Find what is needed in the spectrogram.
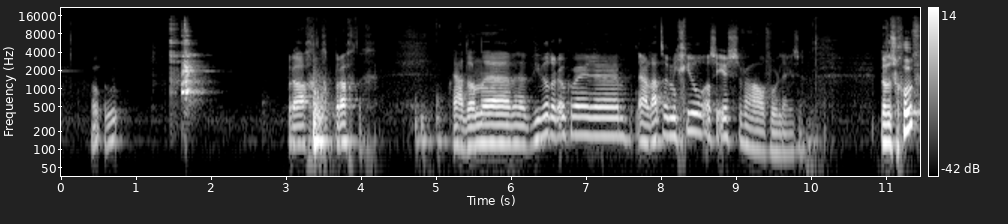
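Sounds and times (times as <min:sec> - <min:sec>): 
speech: 0:00.4 - 0:01.0, 0:03.0 - 0:10.2, 0:10.9 - 0:11.4
beer glasses of strong tripel beer clinking in a toast: 0:01.4 - 0:02.3.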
